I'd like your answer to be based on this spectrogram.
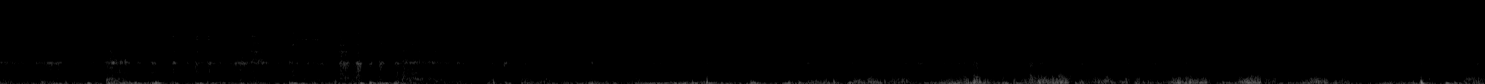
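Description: A solid, plate-sized wooden tree-slice disc, cut across a log with visible growth rings, is held close to the microphone and scratched and rubbed with the fingertips. The result is quiet, dull, low scratching and rubbing in uneven bursts. A faint steady tone runs underneath the first few seconds.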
